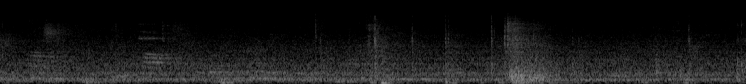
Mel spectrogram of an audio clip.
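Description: A young woman speaks with animation through a microphone in a large hall.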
